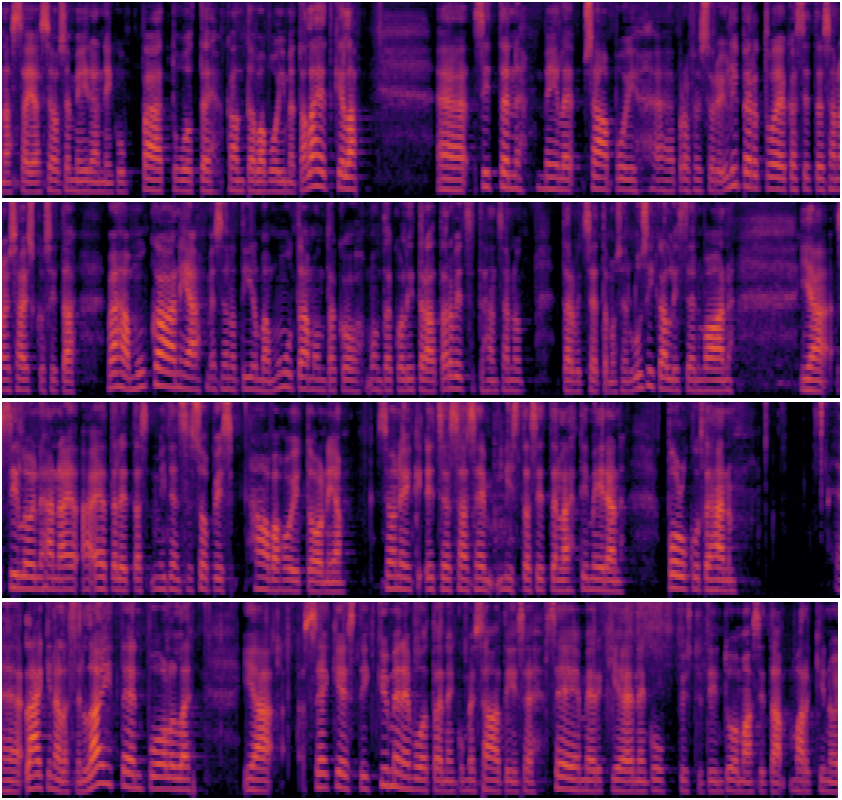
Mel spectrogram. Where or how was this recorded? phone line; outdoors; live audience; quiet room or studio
live audience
